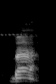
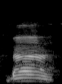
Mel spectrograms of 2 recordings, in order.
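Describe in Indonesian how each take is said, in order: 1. Vokalnya jelas, mulut terbuka lebar. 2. Vokalnya teredam, mulut hampir tidak terbuka. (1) "Maka harus dibuka" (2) "dia tidak membuka ... ini tidak jelas"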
